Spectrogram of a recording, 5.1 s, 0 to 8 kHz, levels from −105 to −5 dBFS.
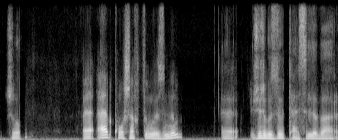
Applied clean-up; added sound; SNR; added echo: neural diffusion model UNIVERSE++.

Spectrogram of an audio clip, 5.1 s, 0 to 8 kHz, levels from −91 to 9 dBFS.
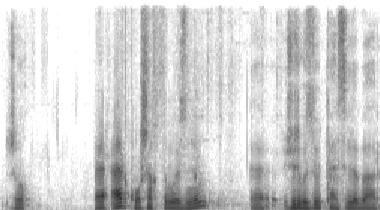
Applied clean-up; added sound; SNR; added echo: neural separator model SepFormer DNS4.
